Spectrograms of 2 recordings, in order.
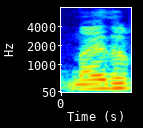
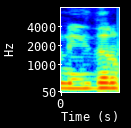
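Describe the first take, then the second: First: The first vowel sounds like 'eye'. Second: The first vowel sounds like 'ee'. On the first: "नाइदर को नीदर बोलते हैं" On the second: "दोनों accepted है"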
